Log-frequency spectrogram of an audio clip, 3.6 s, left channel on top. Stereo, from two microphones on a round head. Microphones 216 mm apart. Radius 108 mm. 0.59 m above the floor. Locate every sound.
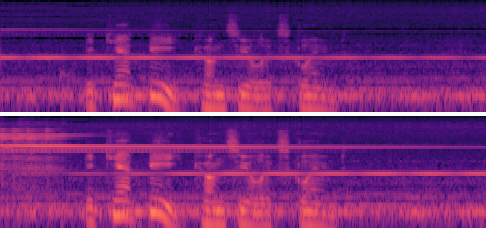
0.6 s a man speaking: 40° right (ahead or behind)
